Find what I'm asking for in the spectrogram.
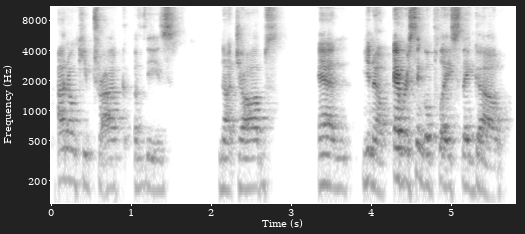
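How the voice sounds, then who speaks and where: In an echoey, roomy recording, a woman rants off the cuff as a channel host. Her lowish voice is pushed and bright, and her opinions come across blunt, scornful and emphatic.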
